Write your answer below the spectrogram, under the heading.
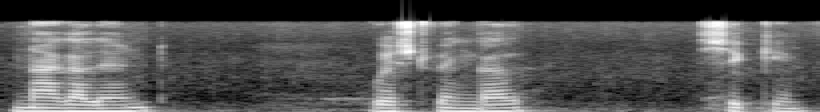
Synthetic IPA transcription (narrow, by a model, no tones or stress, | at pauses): naɡaleɳɖ | wesʈʰbeŋɡal | sikːim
